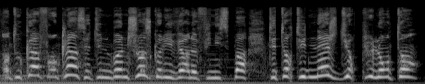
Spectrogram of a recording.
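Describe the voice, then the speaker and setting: A very high-voiced young animal boy from a cartoon. He talks matter-of-factly, a bit of a tease, with music clearly underneath. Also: fairly quick. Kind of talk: French cartoon dubbing. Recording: music behind the voice.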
